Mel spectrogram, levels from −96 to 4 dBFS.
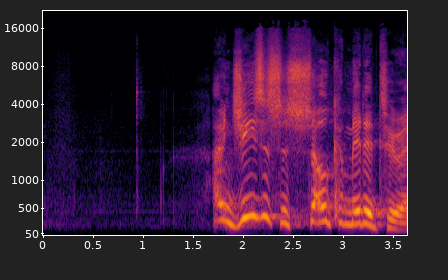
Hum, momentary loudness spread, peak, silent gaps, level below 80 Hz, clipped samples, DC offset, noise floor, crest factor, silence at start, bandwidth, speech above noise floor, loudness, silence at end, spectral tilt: none; 5 LU; -8 dBFS; none; under -90 dBFS; under 0.1%; under 0.1%; -72 dBFS; 18 dB; 1.7 s; 16.5 kHz; 49 dB; -23 LUFS; 0 s; -3 dB/octave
